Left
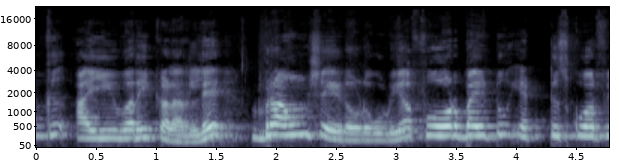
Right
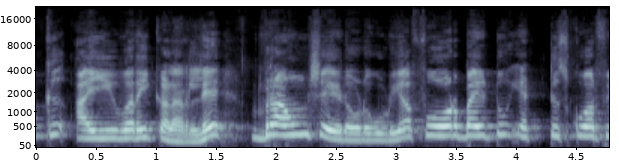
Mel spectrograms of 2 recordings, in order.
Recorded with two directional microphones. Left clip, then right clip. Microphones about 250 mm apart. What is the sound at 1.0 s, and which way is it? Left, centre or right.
Speech, right.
